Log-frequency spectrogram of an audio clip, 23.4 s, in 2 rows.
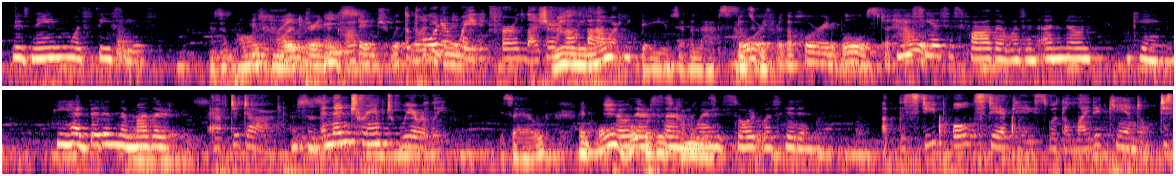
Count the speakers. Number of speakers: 5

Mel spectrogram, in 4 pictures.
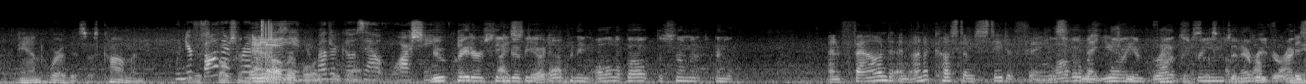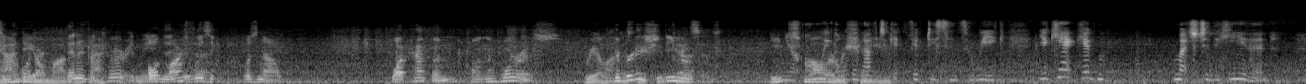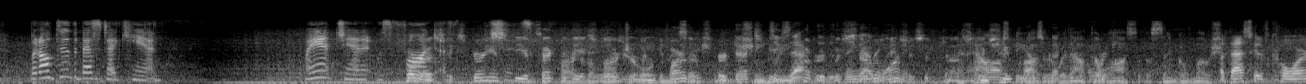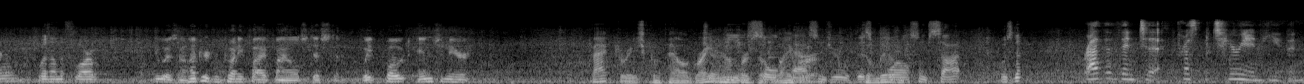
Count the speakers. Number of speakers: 5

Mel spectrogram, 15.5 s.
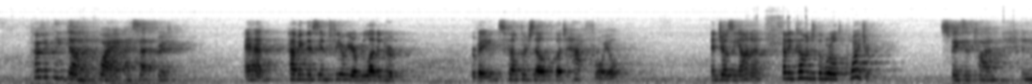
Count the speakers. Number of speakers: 2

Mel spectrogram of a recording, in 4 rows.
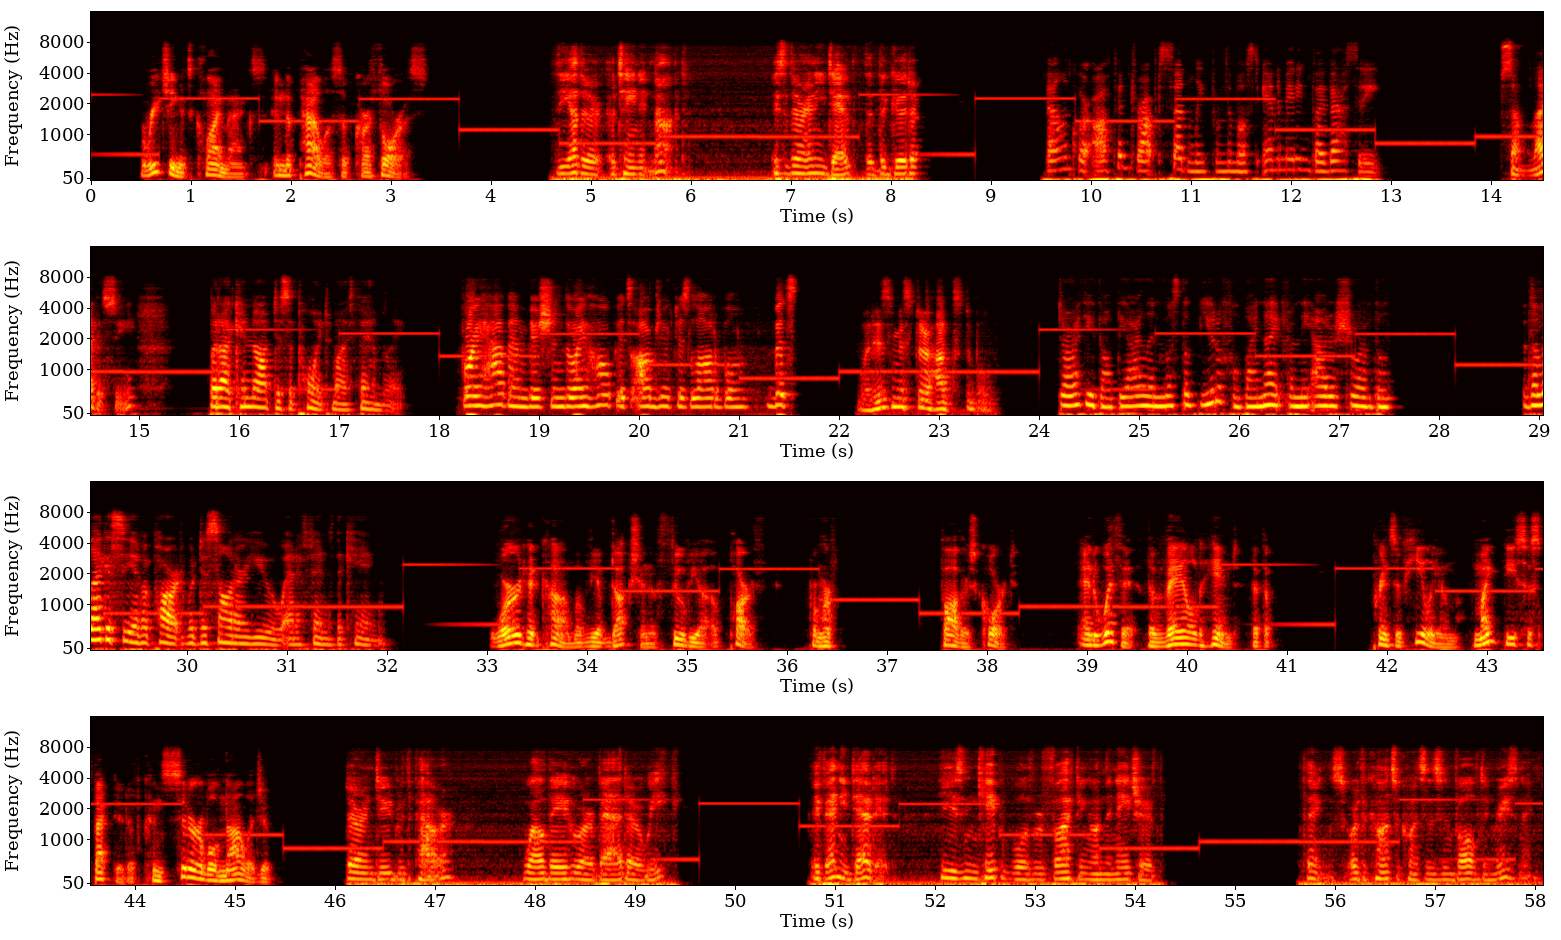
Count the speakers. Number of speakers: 7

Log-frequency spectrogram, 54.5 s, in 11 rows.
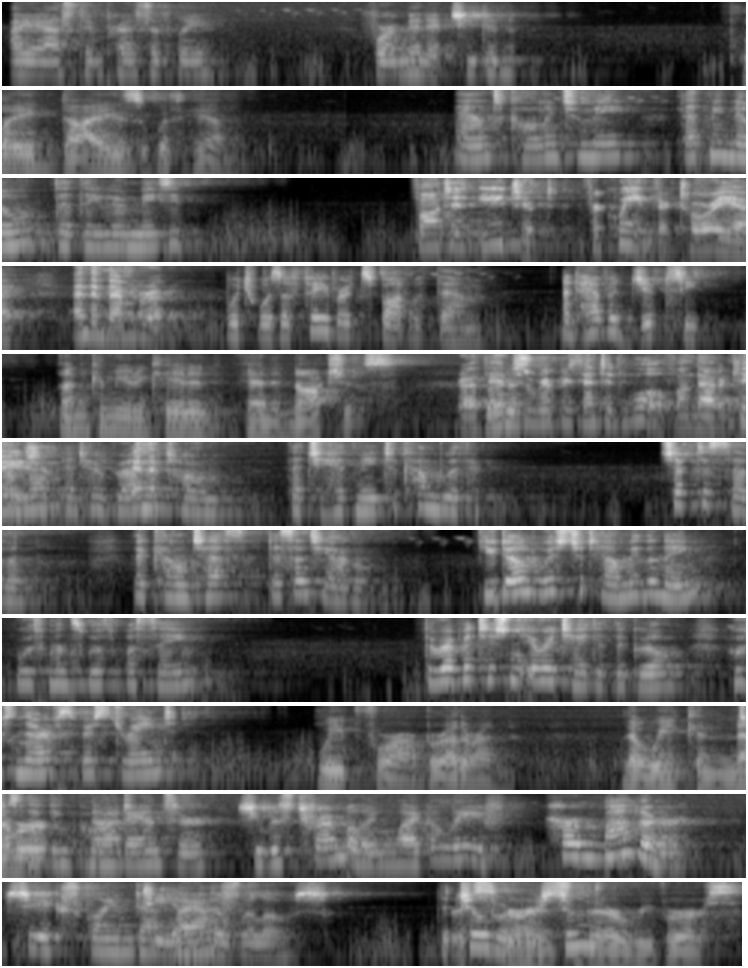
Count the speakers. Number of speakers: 5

